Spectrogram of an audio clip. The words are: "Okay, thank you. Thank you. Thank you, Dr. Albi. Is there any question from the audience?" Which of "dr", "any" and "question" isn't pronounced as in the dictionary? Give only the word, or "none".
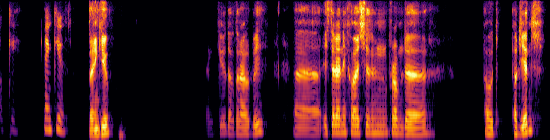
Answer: none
